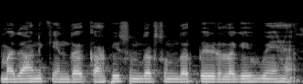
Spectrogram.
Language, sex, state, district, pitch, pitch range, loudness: Hindi, male, Uttar Pradesh, Lucknow, 130 Hz, 125-130 Hz, -17 LUFS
